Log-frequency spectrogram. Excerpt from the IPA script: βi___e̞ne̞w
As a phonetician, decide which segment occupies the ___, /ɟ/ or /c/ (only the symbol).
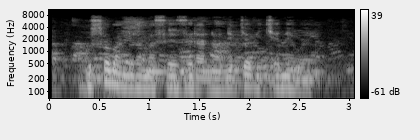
c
